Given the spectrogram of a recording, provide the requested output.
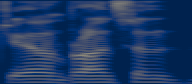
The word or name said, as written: Jalen Brunson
